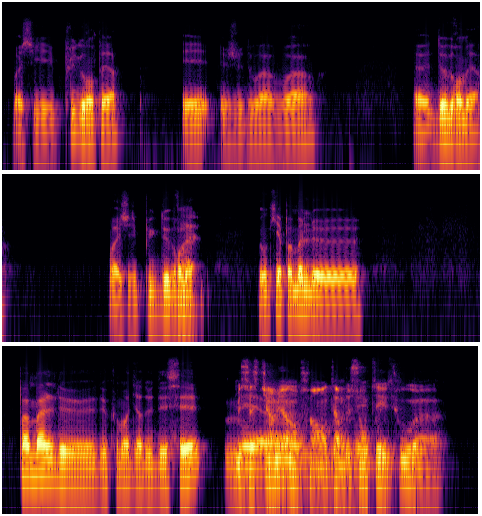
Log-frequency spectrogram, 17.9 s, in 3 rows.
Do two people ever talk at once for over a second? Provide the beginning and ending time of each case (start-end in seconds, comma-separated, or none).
14.8-16.8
